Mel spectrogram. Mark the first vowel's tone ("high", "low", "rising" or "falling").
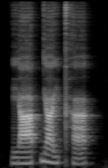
rising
